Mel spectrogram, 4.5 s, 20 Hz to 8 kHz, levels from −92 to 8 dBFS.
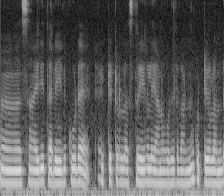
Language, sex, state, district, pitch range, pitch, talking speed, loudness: Malayalam, female, Kerala, Wayanad, 150-160 Hz, 155 Hz, 120 wpm, -13 LUFS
